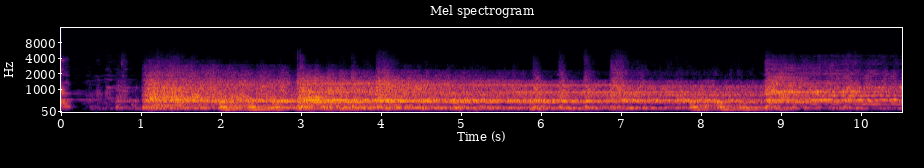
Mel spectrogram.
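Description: A dramatic music sting in the film's score. It comes in suddenly and loud about a second in and holds as a steady, ringing sustained sound, growing fuller near the end.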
